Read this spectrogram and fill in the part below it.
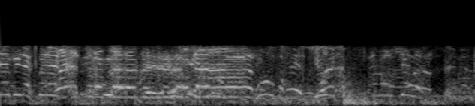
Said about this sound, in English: It's cooking off. Our cameraman, who's been hit in the face, was right. The ammunition and rockets in the wrecked cars began exploding.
